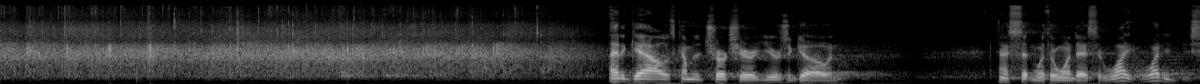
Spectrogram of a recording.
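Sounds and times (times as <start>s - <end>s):
audience clapping: 0.0s - 6.1s
speech: 6.1s - 8.5s, 10.0s - 11.9s.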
